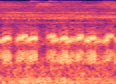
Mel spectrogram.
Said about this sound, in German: Die Schallblase. Das ist so eine Art Luftballon seitlich am Maul. Die können Sie so aufpusten, dass Ihr Gequake gleich noch lauter dröhnt.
